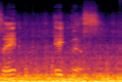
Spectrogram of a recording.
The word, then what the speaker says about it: St. Ignace: I cannot pronounce the name of that. It's Agnes, St. Ignatius, St. Ignacio. I don't know what the hell the name of the city is. St. Ignace. Yeah? – Yeah, that's right.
